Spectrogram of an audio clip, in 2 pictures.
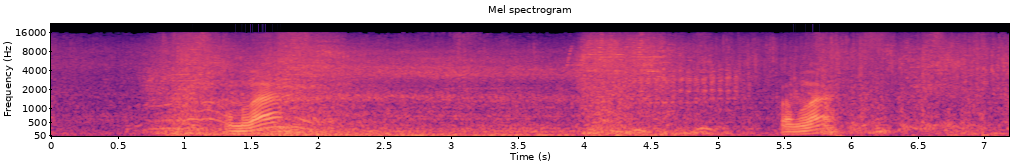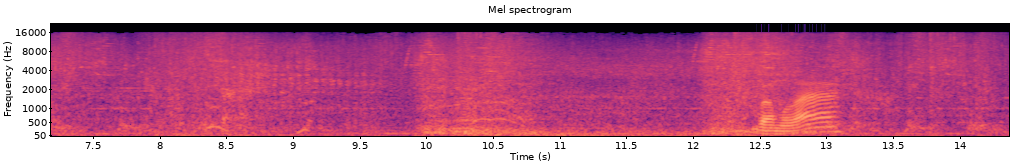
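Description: A large creature roars and growls loudly.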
